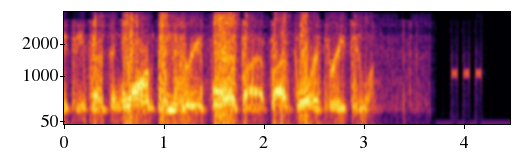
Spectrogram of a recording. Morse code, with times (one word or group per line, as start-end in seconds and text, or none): none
